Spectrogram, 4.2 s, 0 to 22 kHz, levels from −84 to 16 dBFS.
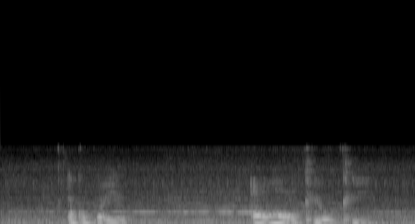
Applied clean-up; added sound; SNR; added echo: none; Race car, auto racing / Accelerating, revving, vroom; 14 dB; reverberation time 0.3 s.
